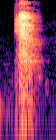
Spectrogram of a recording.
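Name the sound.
sneeze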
